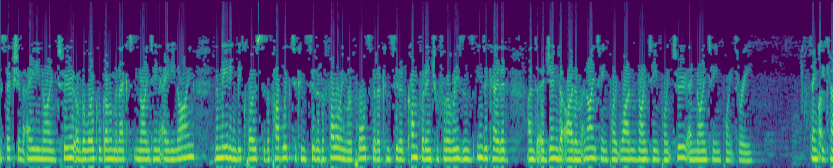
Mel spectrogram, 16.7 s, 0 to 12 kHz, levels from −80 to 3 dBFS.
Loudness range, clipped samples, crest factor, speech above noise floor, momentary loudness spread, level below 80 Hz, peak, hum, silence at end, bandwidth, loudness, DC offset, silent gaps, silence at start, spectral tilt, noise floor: 2 LU; 1%; 8 dB; 33 dB; 6 LU; -34 dBFS; 0 dBFS; none; 0 s; 6 kHz; -9 LUFS; 1%; none; 0 s; -7.5 dB/octave; -41 dBFS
